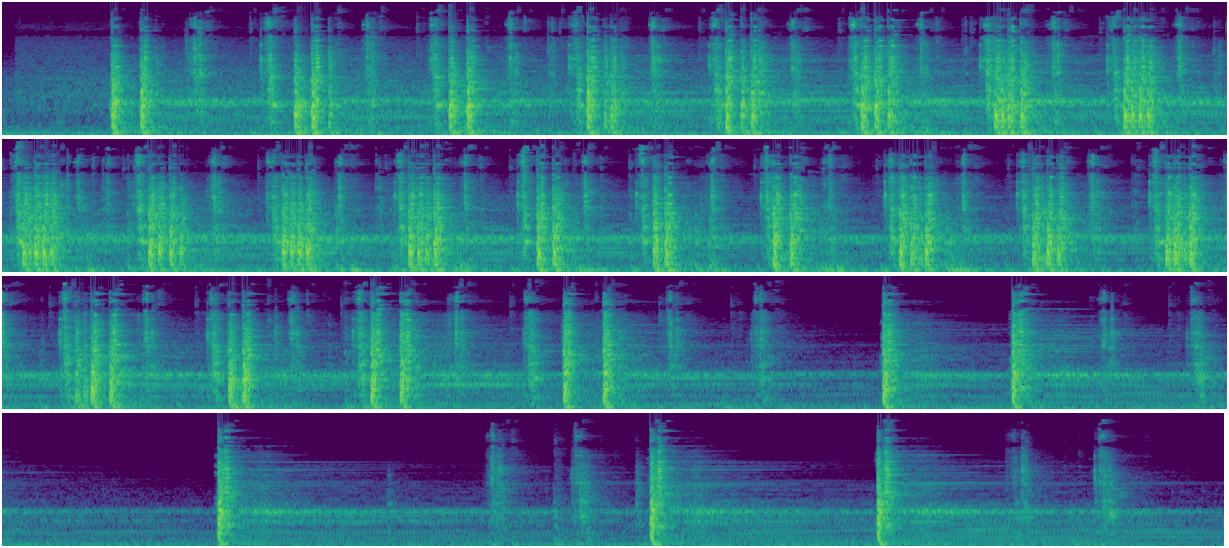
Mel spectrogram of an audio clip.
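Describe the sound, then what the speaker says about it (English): Hydraulic press forcing wheel hubs into a Honda Civic steering knuckle: a long run of sharp, evenly spaced clicks and ticks, steady at first, then turning sparser and irregular toward the end, loud and close with no talking. "time to press in the hubs"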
